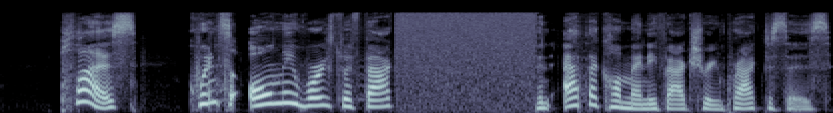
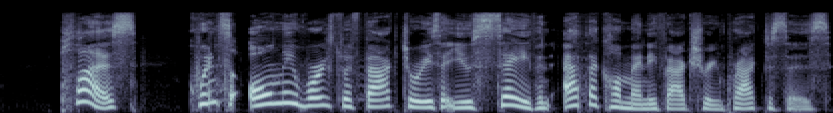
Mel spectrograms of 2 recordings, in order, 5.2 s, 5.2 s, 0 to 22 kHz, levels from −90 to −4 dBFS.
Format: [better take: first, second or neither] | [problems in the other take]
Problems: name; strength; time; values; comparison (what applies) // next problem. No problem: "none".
second | audio cutting out; filled with static; at 2.5 s for 1 s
